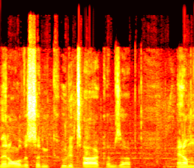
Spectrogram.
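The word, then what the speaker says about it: coup d'état: Coup d'etat, but I thought that it was pronounced Coup d'etat. So that took me way longer than it should have to realize that it's actually pronounced Coup d'etat.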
